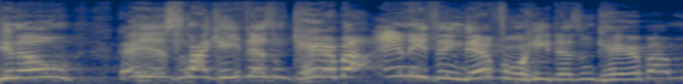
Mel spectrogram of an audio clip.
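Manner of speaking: high, insistent mock grievance; complaining spouse. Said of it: "I've heard spouses complain about that".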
